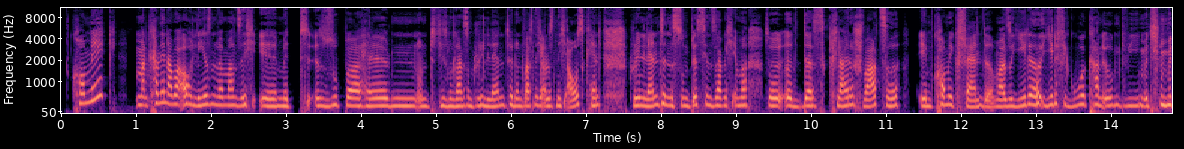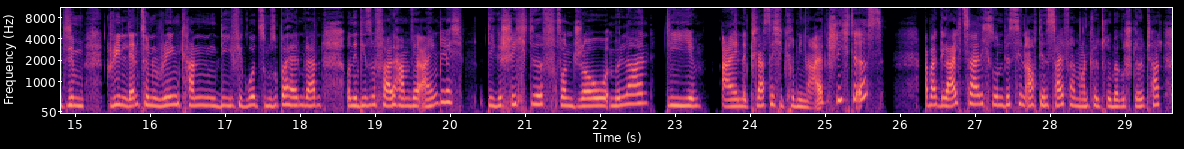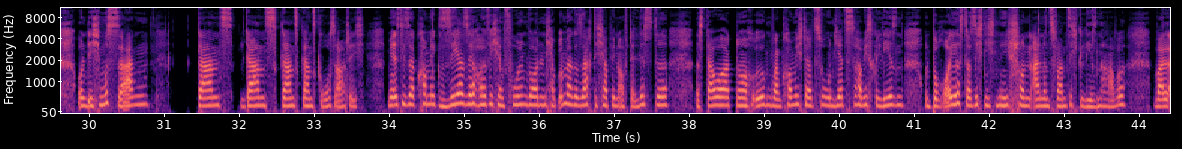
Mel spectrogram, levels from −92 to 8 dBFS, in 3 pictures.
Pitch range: 230-265 Hz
